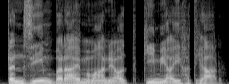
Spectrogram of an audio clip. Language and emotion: Urdu, neutral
